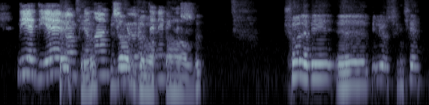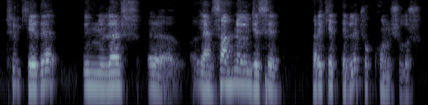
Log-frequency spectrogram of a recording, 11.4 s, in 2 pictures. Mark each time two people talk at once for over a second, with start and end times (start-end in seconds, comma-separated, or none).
0.8-2.6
